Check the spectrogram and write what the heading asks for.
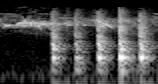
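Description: Five loud, evenly spaced knocks on a wooden door, growing slightly stronger, as a gazelle knocks hard on the door of the donkey's house, with a faint high chirping tone in the background at the start.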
